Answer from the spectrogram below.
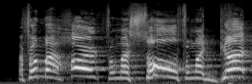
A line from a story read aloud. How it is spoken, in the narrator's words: I cried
